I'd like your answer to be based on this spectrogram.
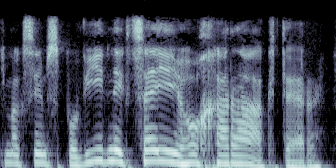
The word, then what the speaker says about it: характер: Але тут йдеться про щось інше, характер. Ось наголос на останньому, це грецьке слово.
